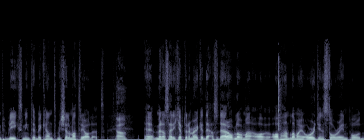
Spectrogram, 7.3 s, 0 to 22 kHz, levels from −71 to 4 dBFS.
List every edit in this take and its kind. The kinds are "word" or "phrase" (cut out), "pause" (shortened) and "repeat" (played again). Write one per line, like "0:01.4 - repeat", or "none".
none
